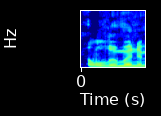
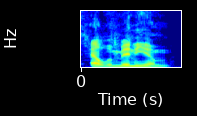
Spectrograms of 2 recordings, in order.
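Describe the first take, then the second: First: It is said in the American way. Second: It is said in the British way.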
